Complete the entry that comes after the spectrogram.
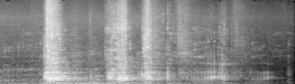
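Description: Male lion roaring: one loud, long call about a second in, followed by a run of shorter grunting calls about half a second apart that get weaker and fade away.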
